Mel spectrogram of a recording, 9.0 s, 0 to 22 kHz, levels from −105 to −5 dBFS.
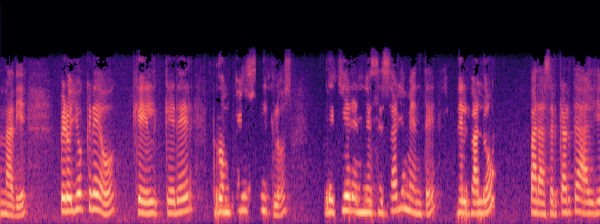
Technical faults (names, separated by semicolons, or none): speech suppressed in double talk; other side's voice leaking through; comfort noise in place of the background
